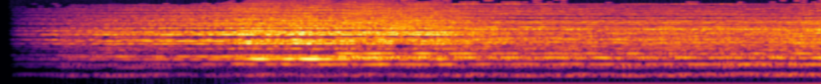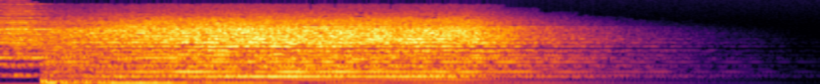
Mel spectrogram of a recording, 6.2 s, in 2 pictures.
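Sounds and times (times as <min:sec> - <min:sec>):
dissonant orchestral accent: 0:03.0 - 0:05.6.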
